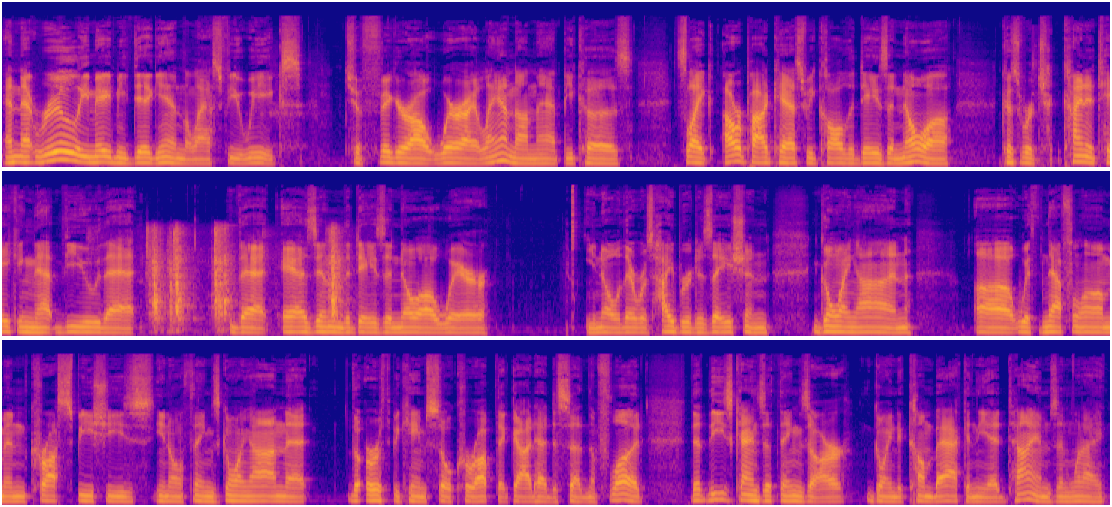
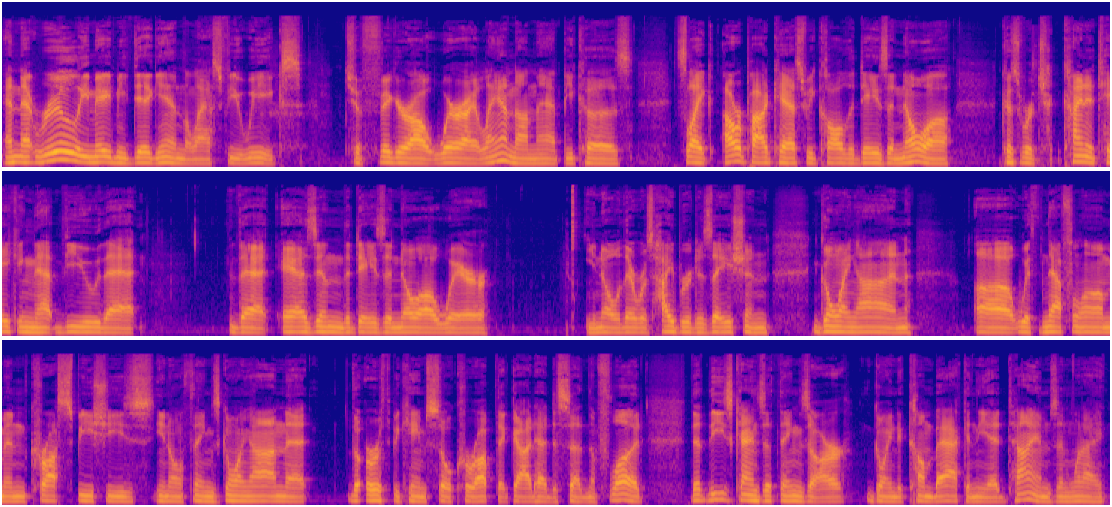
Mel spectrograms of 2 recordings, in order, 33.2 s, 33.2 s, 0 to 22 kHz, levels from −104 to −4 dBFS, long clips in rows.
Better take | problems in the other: second | door banging; loud; from 13 to 14 s; peak level with the speech

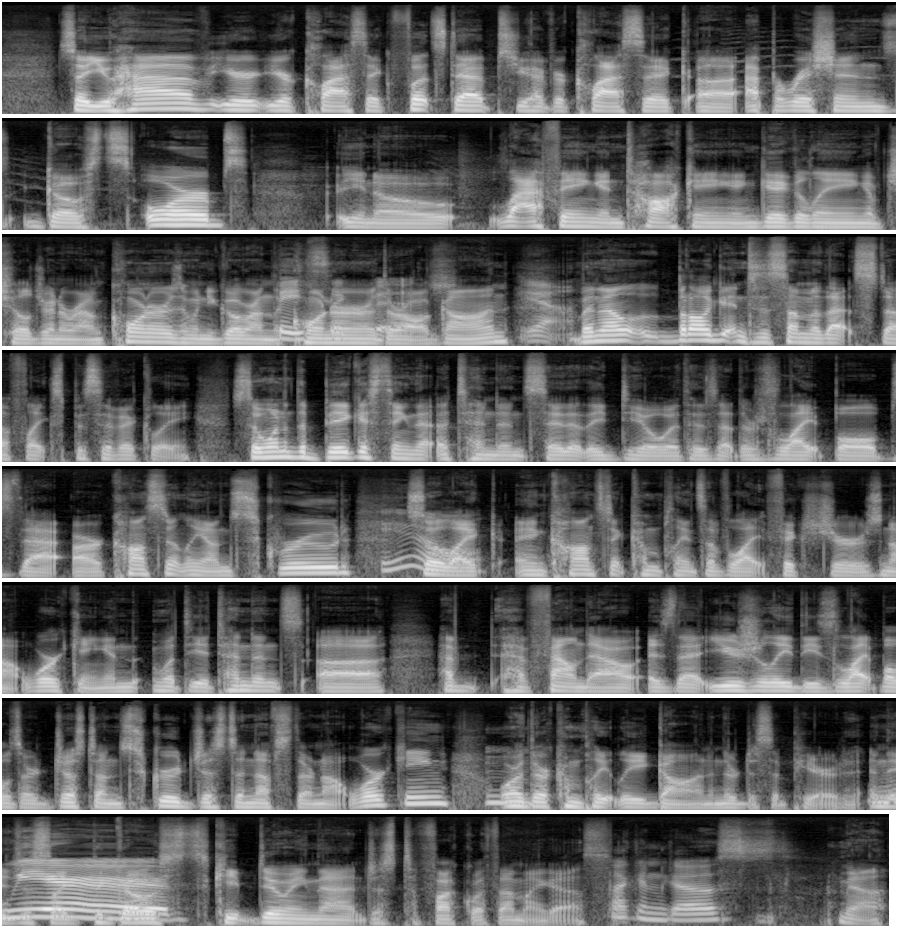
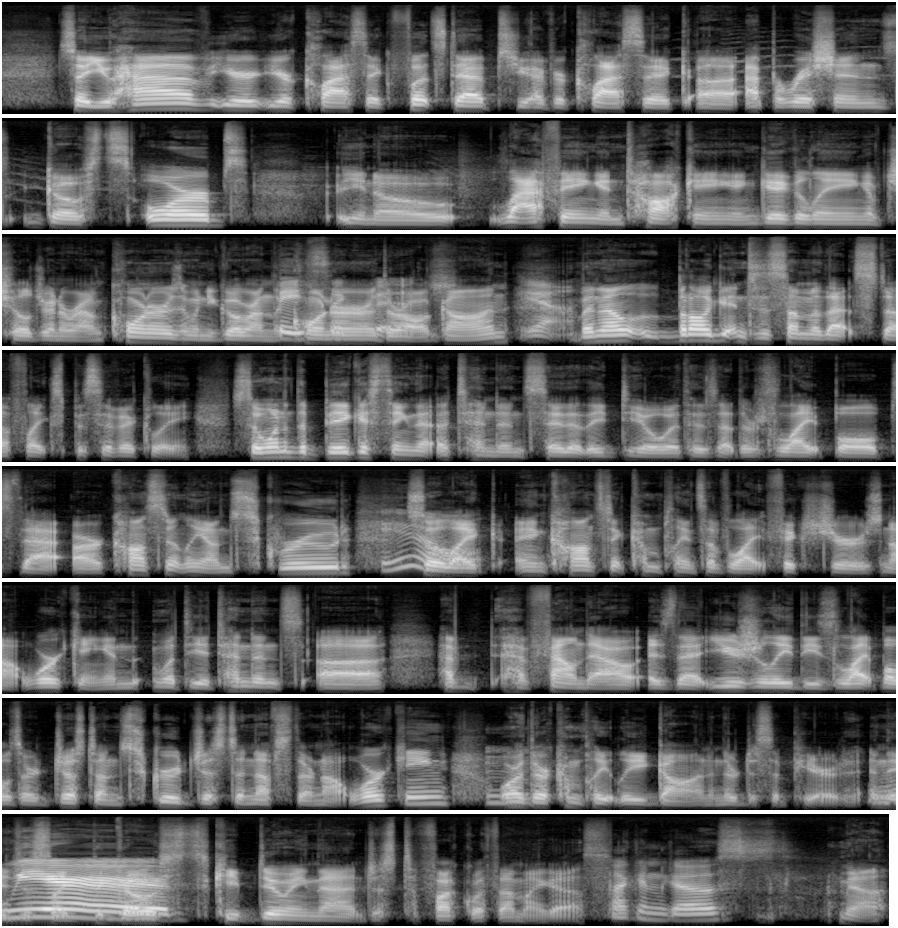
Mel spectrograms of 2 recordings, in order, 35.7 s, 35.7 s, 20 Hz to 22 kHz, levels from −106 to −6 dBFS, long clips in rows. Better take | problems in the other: first | thin; very; fading below 350 Hz

